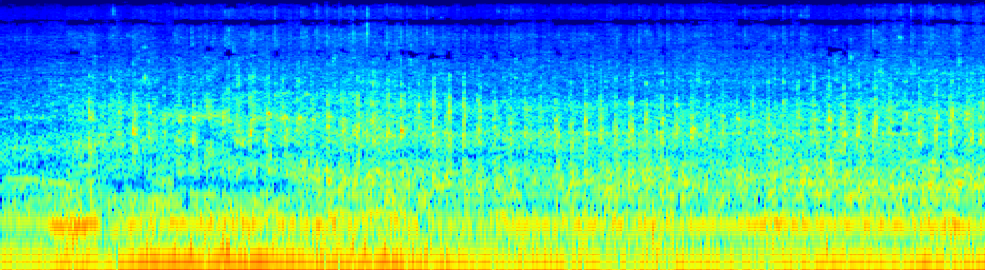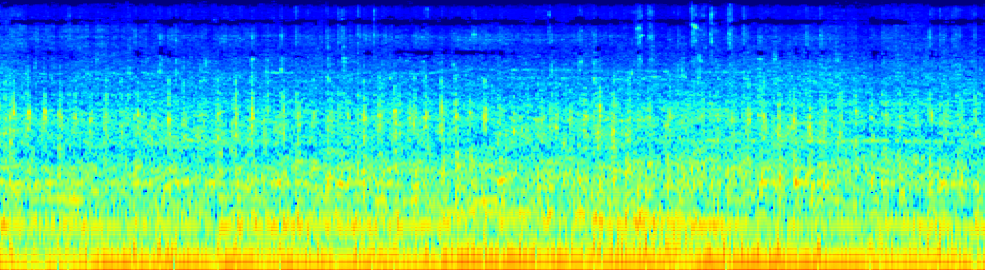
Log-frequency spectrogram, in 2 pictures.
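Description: A bulldozer blade scrapes and pushes loose earth.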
